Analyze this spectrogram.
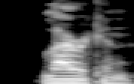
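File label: "larrikin", Australian English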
